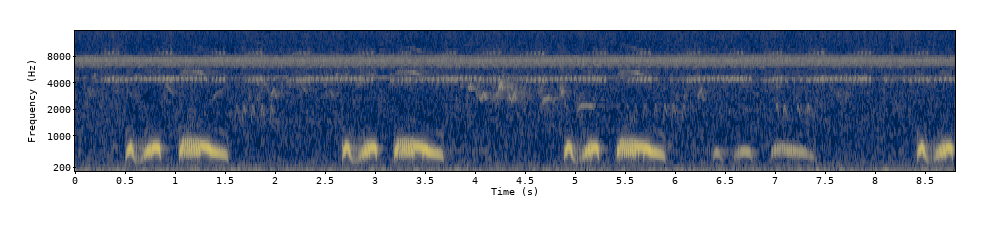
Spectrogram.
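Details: Spotted dove luring call recorded in Toba in the rainy season: clusters of soft coos, two short notes before a longer falling coo, repeated in separated phrases about every two seconds. A continuous high hum runs underneath, with faint chirps.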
